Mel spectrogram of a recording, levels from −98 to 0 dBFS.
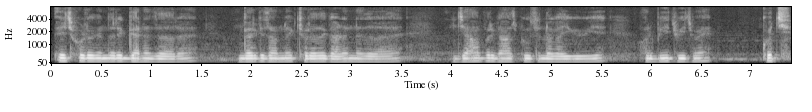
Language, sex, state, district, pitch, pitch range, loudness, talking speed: Hindi, male, Rajasthan, Jaipur, 135 Hz, 130-140 Hz, -16 LUFS, 265 wpm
